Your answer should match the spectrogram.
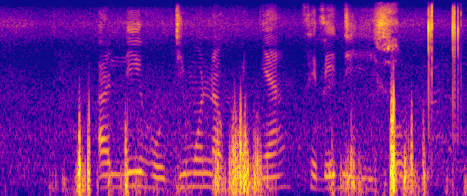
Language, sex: Southern Sotho, female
